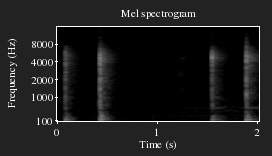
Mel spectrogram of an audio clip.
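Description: Four sharp, dry clicks in two quick pairs, each pair about a third of a second apart: one pair right at the start and the other near the end.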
